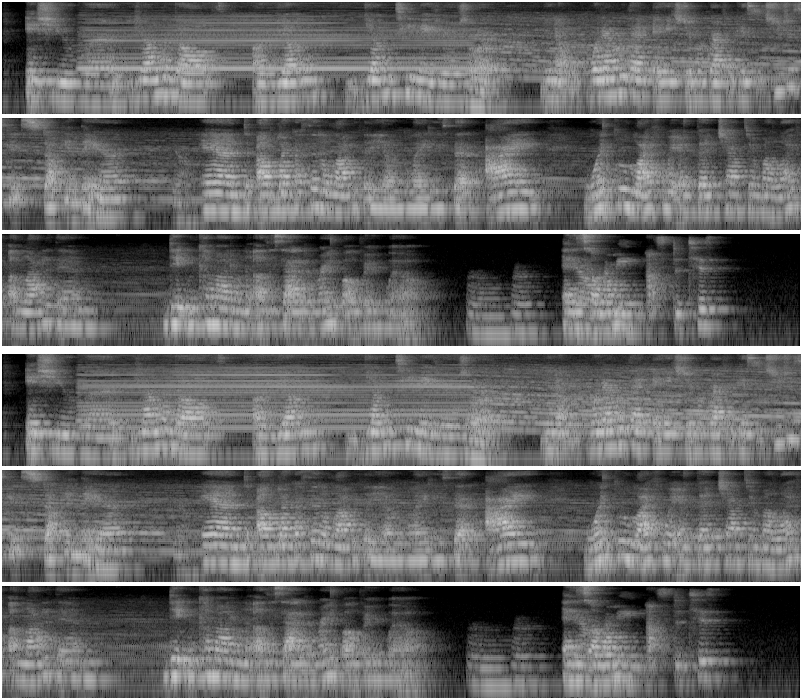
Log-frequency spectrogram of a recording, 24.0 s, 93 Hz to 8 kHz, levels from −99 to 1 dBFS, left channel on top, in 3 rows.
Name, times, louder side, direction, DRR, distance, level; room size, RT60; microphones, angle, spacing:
voice 1, 0.2-2.1 2.5-3.2 3.4-9.2 10.0-16.9 17.6-20.1 21.6-22.2, equal, 5° left, -6 dB, 0.5 m, -32 dB
sound 1, 0.7-18.5, right 1 dB, 55° right, 0.3 m, -41 dB
voice 2, 20.6-21.3 21.7-23.1, left 3 dB, 70° left, 0 dB, 0.5 m, -42 dB
2.4 x 2.1 x 2.4 m, 0.62 s
head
